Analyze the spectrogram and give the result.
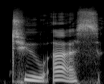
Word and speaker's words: TWS: It's spelled TWS. The band name is To Us.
